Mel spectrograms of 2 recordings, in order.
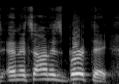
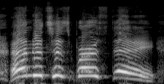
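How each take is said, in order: First: A touch higher and louder, pleased to add news; mildly excited. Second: Much higher, louder, slower festive shout; group cheer. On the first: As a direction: cousin announcing it's his birthday, a little excited. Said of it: "And my cousin says". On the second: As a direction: shout it out like a crowd celebrating. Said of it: "all the rebbes under the tent say". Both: Retold or imitated.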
